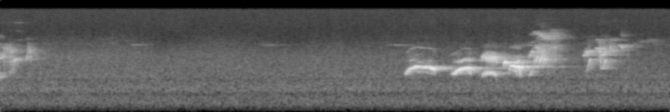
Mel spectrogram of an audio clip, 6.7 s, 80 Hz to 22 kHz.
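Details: Common blackbird in spring woodland, 2017, giving a short fluty warbled phrase of a few whistled notes with a high scratchy ending after a quiet pause.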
